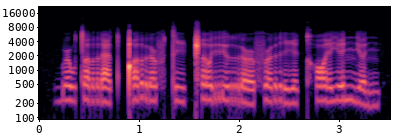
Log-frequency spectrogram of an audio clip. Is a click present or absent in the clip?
present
